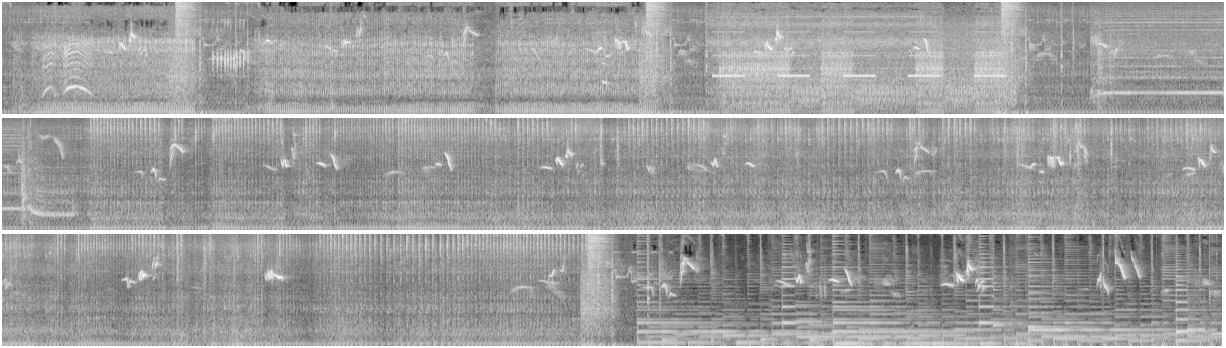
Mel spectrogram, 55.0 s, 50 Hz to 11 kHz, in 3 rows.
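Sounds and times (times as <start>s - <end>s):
small birds chirping: 0.0s - 14.2s, 15.0s - 45.3s, 45.9s - 47.4s, 48.2s - 51.6s, 52.8s - 54.9s
low hum: 9.5s - 17.6s
held tone dropping in pitch: 10.6s - 19.4s.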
